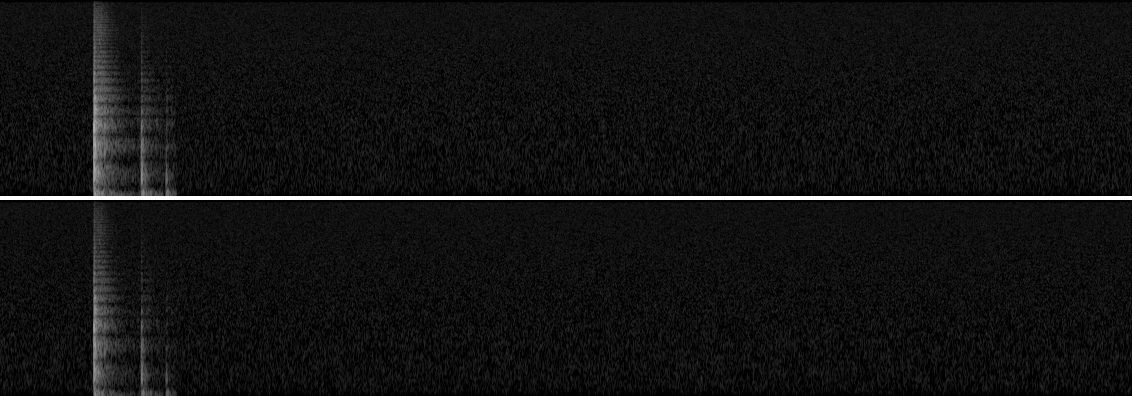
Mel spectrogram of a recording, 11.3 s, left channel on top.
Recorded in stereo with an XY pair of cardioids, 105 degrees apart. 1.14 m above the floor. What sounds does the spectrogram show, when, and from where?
0.9 s a door slam: 40° left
